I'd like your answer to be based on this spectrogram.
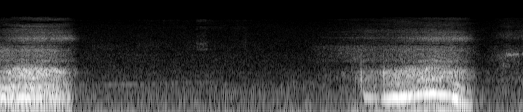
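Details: Two rumbling snores with a rising, slightly tonal pitch, each under a second, separated by quiet breathing; ordinary snoring during sleep, recorded with a snore-tracking app.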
